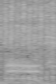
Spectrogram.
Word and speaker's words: Madge: However, you have mispronounced my name. It's Madge, which rhymes with badge.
